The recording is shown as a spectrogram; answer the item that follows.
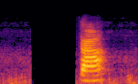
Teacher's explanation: la lengua y cuando decimos por ejemplo Ta no es la la punta de la lengua la que toca los dientes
